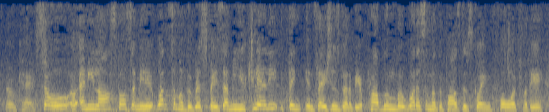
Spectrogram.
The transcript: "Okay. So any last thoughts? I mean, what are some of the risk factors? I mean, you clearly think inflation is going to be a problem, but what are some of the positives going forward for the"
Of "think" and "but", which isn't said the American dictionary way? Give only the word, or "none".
none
